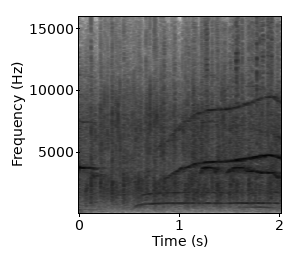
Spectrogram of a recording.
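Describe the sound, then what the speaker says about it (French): A church congregation applauds and cries out in acclamation, dense steady clapping with rising sustained vocal shouts and whoops over it, loud and continuous throughout. "Est-ce qu'on peut honorer Dieu avec nos acclamations?"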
